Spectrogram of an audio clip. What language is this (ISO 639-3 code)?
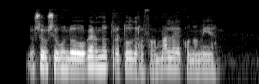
glg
